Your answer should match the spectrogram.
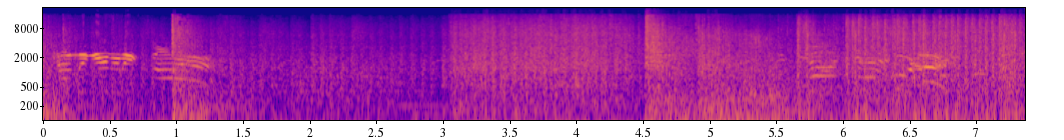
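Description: Gunfire in the strategy video game Company of Heroes: repeated rifle and machine-gun bursts with booming impacts in clustered waves, mixed with battle noise and in-game voice calls.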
